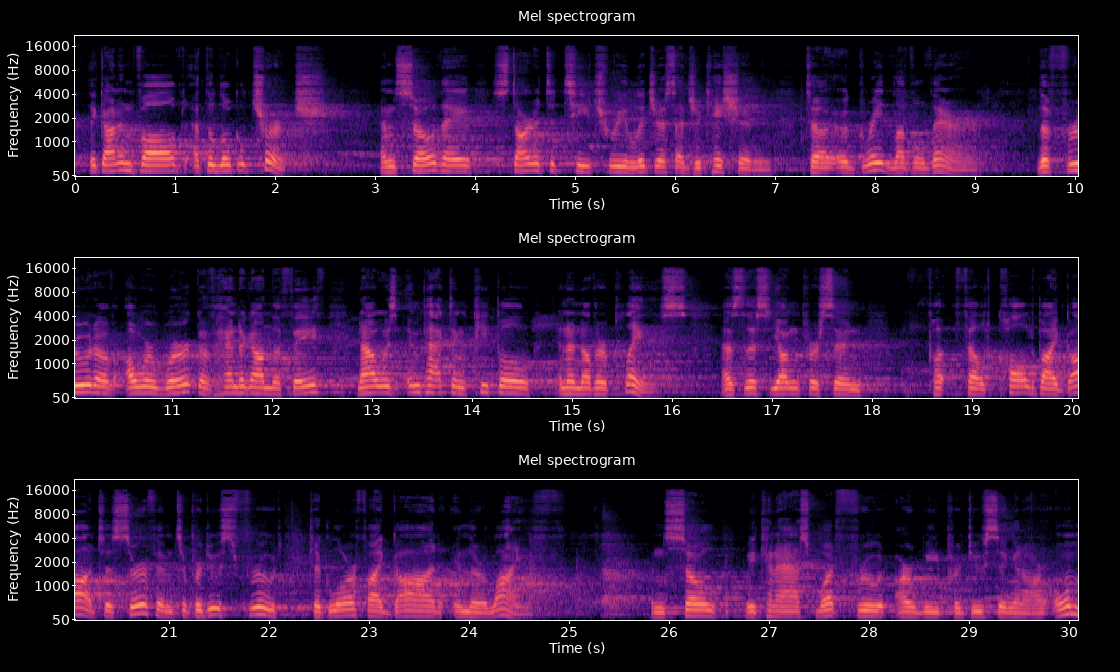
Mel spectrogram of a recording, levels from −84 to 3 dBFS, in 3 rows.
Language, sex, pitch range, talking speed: English, male, 140-180 Hz, 140 wpm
